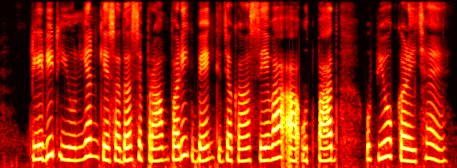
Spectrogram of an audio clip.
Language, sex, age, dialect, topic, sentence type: Maithili, female, 18-24, Eastern / Thethi, banking, statement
